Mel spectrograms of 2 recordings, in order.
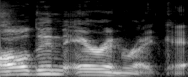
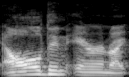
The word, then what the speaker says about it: Ehrenreich: Because you always make fun of how I pronounce it. Alden Ehrenreich. Alden Ehrenreich.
